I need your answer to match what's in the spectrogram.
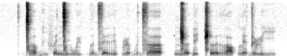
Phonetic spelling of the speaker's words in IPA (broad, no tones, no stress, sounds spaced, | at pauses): ɡ͡ǀ ɐ b ḭ f ɛ̰ ŋ͡ǀ i w y ɡ͡b ə̰ d͡z ɛ̰ r ɪ p ɭ ə b ə d͡z ɐ | ŋ͡ǁ ə̰ ɗ ɪ ǁ ə̰ r ɒ p l ɛ d ə ɭ i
